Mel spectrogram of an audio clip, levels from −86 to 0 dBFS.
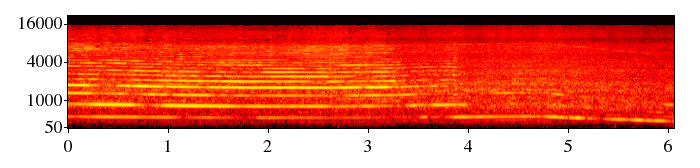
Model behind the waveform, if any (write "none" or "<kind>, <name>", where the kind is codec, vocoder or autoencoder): none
